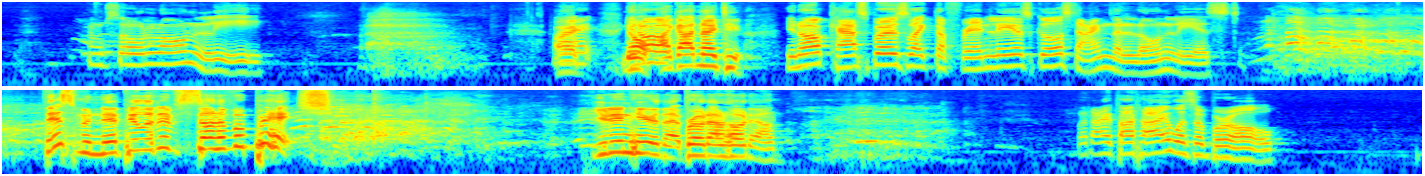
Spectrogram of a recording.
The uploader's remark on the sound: Presentation of our live show from 6/30/18 at the beautiful Monocle in St.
